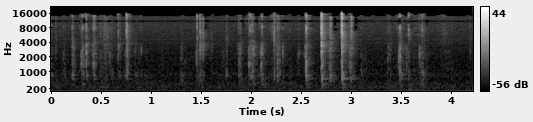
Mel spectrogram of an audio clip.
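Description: Typing on a computer keyboard: irregular key clicks over a steady low hum.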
